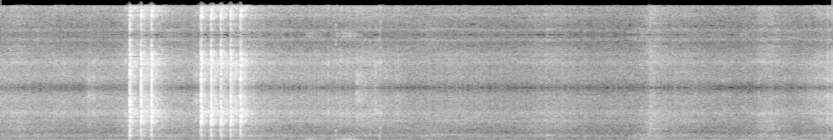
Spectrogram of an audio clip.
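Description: Airsoft rifle firing two short full-auto bursts of rapid clicking shots, about half a second apart, a second or so in.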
